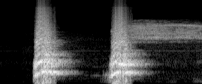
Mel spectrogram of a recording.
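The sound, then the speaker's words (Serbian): A dog barks twice, loud and sharp, with a short gap between; the second bark trails into a faint high, steady tone. “Pauza za lajanje, okej.”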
